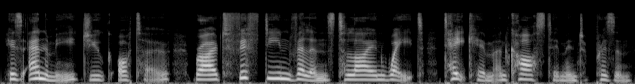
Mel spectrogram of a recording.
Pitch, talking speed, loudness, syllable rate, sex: 215 Hz, 170 wpm, -19 LUFS, 4.6 syllables/s, female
